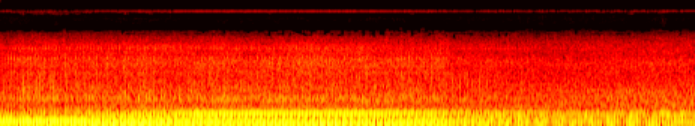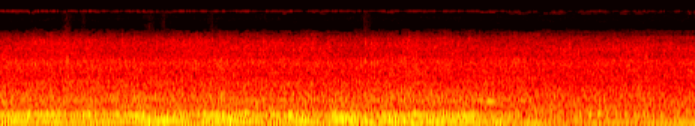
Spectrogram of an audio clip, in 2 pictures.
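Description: Water splashes and laps against the hull of a moving boat.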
